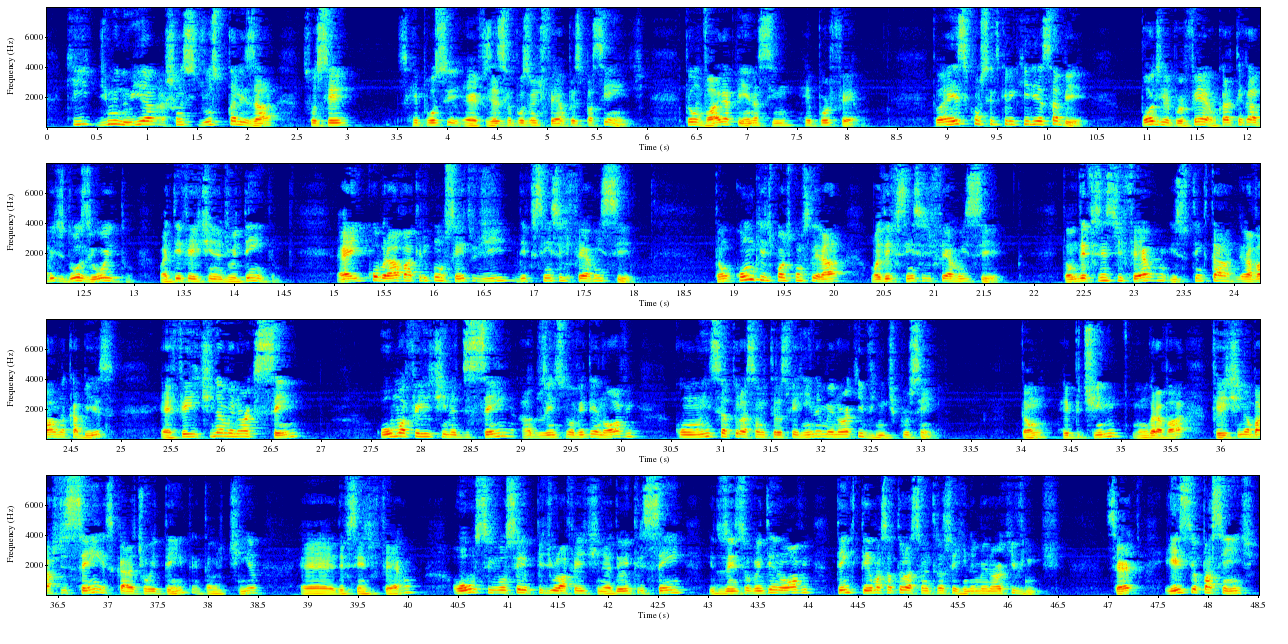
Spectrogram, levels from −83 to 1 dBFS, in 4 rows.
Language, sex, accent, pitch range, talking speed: Portuguese, male, Brazilian, 145-190 Hz, 185 wpm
